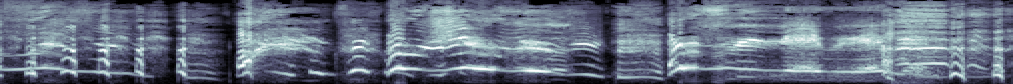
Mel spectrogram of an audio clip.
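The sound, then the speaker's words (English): A person vocally imitates a dog howling and screeching as it passes keys, with drawn-out wavering wails and sharp yelps, loud, lasting several seconds without pause. “That dog would be howling and screeching if it had keys coming out of its butt.”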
